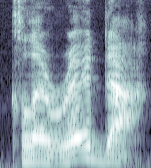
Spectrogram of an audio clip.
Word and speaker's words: Clarida: but that's very disrespectful let's make sure we pronounce it correctly clarida clarida is saying uh hey hey you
